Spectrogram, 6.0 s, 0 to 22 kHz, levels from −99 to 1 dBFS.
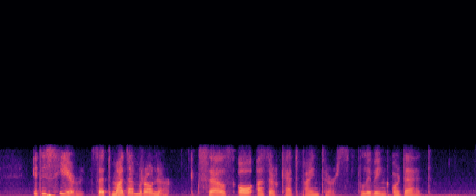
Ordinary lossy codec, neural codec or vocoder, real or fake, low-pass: Opus, 16 kbps; codec, 16 kHz in and 24 kHz out, 1 kbps, XY-Tokenizer; fake; 5.4 kHz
